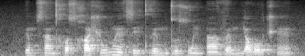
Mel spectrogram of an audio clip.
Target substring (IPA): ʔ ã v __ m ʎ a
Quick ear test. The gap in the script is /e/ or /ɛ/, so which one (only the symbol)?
ɛ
